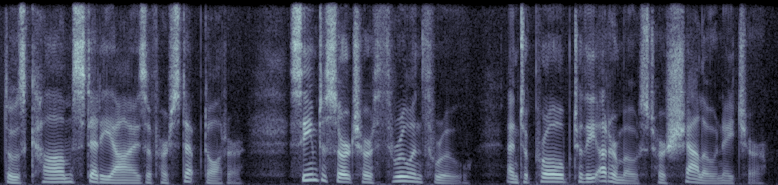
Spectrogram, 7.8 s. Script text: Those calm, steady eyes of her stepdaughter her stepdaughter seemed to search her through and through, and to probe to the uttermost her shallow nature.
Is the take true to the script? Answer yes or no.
no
